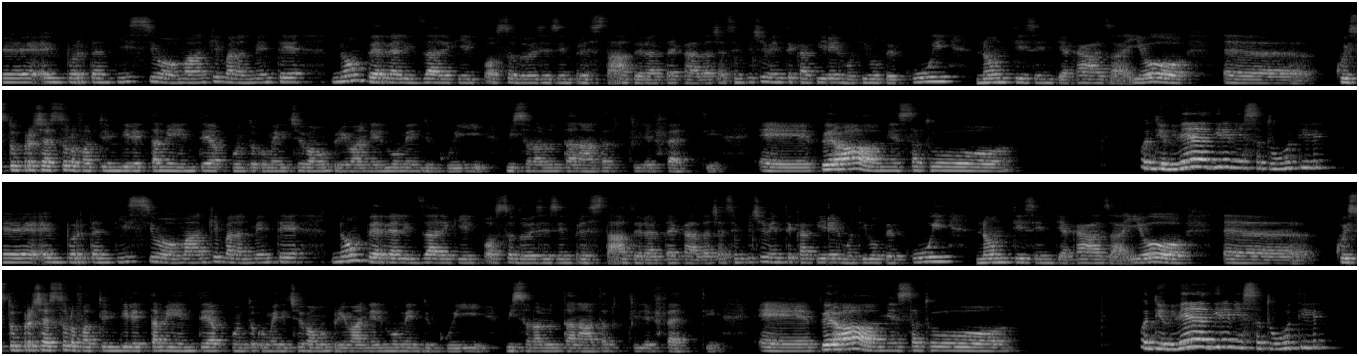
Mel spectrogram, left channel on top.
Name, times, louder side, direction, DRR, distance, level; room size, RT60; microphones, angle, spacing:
voice 1, 0.0-13.1 13.3-23.6 24.9-26.7, equal, 55° right, 1 dB, 2.7 m, -31 dB
8.0 x 7.5 x 2.3 m, 0.36 s
head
